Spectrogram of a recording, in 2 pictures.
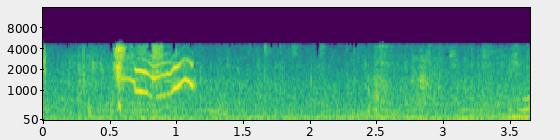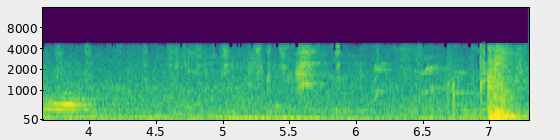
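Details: A Pomeranian puppy from a litter of miniature-type Pomeranians gives a brief, high, wavering whine that rises and falls, followed by quieter whimpers.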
